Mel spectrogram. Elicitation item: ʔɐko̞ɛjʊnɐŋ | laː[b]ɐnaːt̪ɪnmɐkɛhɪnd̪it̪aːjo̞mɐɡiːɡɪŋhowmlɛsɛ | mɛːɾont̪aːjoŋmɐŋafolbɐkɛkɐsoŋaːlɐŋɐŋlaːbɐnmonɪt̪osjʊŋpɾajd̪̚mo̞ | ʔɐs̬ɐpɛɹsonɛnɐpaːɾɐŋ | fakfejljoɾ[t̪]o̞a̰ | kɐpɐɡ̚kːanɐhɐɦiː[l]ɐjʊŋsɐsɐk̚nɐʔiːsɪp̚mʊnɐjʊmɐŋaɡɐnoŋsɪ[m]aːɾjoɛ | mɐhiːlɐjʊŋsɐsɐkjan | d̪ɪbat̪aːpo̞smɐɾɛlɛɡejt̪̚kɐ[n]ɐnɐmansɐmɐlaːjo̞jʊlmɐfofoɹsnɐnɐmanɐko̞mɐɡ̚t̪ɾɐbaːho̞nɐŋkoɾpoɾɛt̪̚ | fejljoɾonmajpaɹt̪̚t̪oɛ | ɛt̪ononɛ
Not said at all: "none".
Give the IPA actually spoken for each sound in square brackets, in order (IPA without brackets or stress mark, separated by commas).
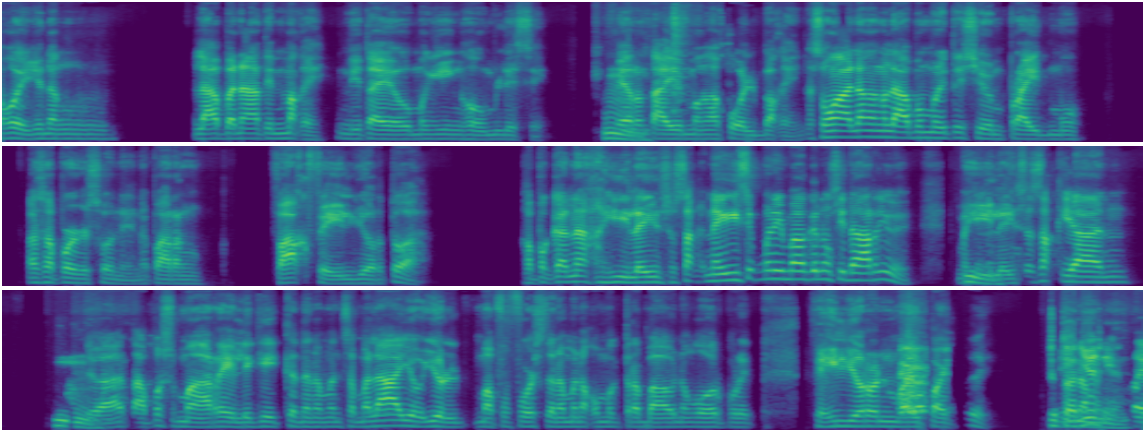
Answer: b, t̪, l, n, n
